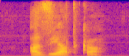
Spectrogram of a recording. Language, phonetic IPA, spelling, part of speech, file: Polish, [aˈzʲjatka], Azjatka, noun, Pl-Azjatka.ogg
